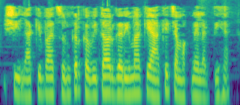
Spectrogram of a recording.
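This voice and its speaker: A woman giving calm scripted narration of a cartoon story. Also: sits low, a little fast, slightly rough. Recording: dull dry voice-over with faint music.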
